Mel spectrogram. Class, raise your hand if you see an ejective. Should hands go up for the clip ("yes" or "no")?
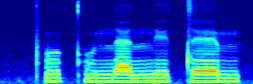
yes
